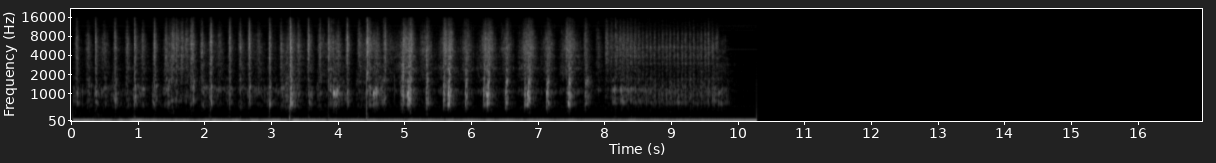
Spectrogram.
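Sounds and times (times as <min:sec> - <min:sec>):
shakers: 0:00.0 - 0:09.9.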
